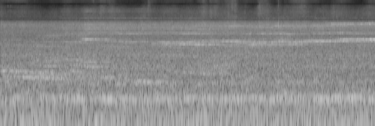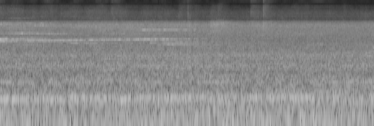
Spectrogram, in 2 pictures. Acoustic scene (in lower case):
subway station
